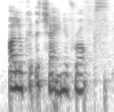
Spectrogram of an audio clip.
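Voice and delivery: ordinary delivery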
